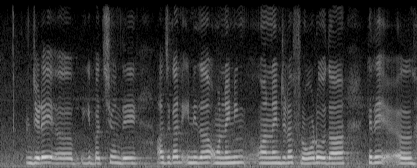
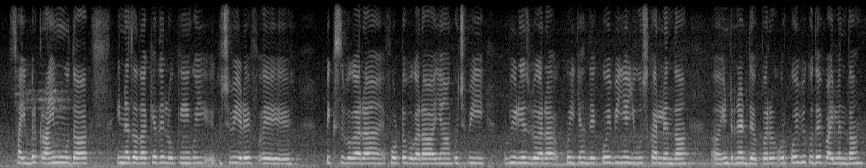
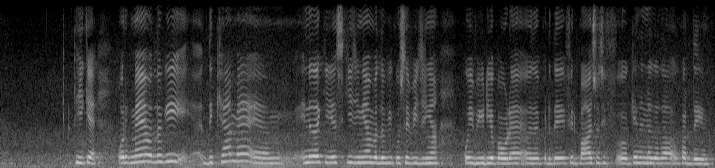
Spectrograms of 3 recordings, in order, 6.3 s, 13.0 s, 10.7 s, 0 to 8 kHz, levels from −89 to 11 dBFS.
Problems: echo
